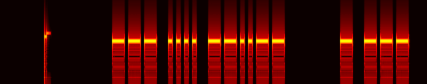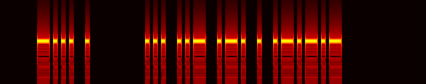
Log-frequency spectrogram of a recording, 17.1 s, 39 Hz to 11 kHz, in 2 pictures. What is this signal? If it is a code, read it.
Morse code, heard as a keyed tone, about 16 wpm, 700 Hz. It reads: OH, TO BE SURE.
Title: 2x Word-Spacing - Sentences from Top 500 Words - 15wpm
